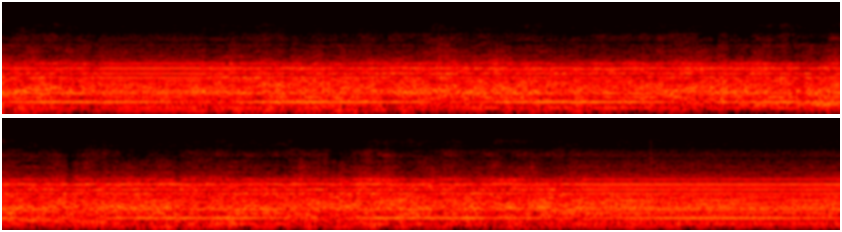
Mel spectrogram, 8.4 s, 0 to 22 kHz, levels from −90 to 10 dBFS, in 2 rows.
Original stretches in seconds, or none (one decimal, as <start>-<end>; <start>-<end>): 0.5-1.0; 7.1-8.4

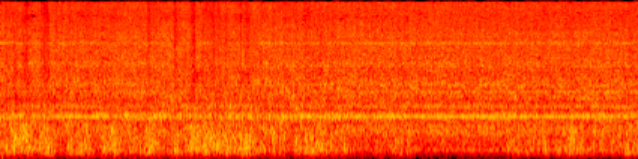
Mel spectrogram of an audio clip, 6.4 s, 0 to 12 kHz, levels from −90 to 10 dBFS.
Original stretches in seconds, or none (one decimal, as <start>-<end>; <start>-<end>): 0.5-1.1; 3.0-6.4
